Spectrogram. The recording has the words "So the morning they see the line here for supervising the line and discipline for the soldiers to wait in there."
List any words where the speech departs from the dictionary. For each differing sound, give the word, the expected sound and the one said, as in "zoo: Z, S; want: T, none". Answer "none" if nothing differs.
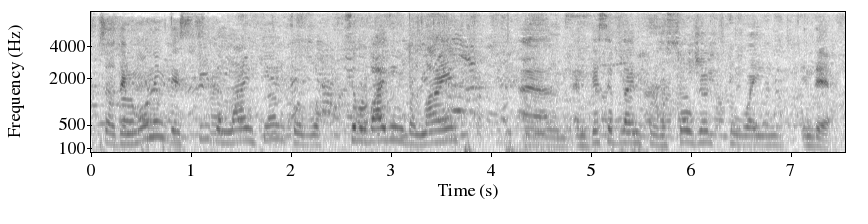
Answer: wait: T, none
